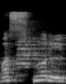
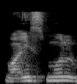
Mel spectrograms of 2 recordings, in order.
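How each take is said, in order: First: The 'i' vowel is dropped, joining 'wa' to 'smul'. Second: An 'i' vowel is pronounced separately after 'wa'. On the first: The speaker calls it right. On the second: The speaker calls it wrong.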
